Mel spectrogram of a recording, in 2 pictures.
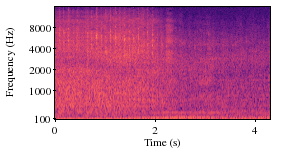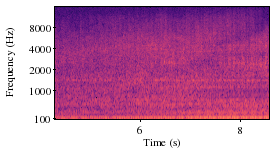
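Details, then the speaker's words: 1957 Dodge Texan after first start from sitting since July 2023: engine idling low and lumpy with uneven pulses about 160 a minute; carburetor squirting from only one jet, probably a huge vacuum leak because its body is loose on the base. "you probably couldn't get very far honestly the carburetor is only really squirting out of one jet has a probably a huge vacuum leak because the body is loose on the base of the carburetor"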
